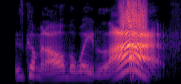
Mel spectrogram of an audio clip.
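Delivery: high, loud hyped-up shout.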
